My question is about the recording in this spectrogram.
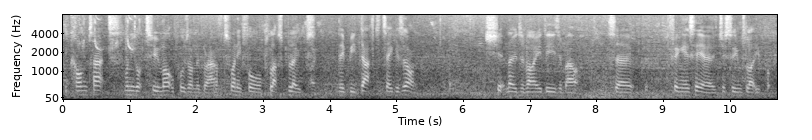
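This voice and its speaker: A man's voice: medium pitch, flat delivery, moderate pace. A British man, a marine, chatting casually in an outdoor interview in an understated, slangy way. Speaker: marine on sentry duty. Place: outdoors at a sentry post. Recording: loud outdoor background noise.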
